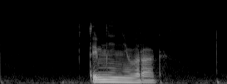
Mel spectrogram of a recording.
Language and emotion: Russian, neutral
